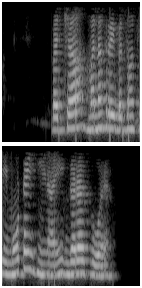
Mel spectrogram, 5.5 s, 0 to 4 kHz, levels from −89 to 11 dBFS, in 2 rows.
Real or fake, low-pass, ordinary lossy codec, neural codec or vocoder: real; 3.6 kHz; MP3, 24 kbps; none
